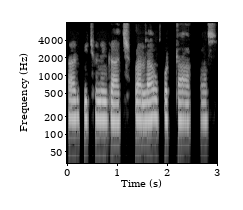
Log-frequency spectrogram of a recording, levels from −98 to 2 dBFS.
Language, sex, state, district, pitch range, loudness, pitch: Bengali, female, West Bengal, Dakshin Dinajpur, 170-185 Hz, -28 LUFS, 175 Hz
